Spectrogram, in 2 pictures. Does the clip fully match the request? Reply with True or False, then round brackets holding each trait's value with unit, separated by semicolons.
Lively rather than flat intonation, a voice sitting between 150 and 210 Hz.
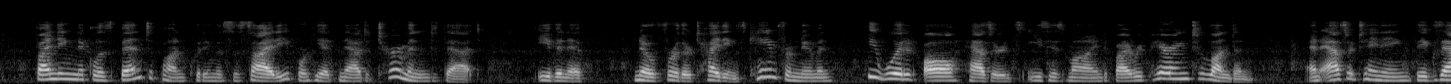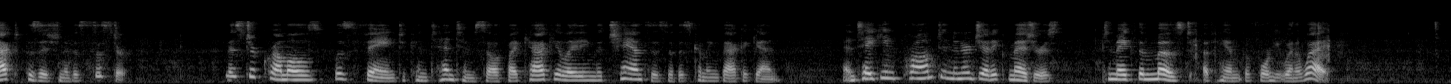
True (6.6 semitones; 190 Hz)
